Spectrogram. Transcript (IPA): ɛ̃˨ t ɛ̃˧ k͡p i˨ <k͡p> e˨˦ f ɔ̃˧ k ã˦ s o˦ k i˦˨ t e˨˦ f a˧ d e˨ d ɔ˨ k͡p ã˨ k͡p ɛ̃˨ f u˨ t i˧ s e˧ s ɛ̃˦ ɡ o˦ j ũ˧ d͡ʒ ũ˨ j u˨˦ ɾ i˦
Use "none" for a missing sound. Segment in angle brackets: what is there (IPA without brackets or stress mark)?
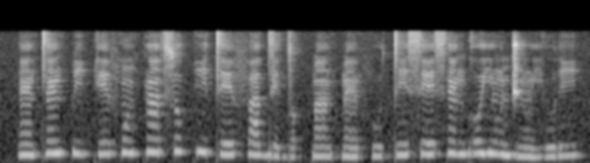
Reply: k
